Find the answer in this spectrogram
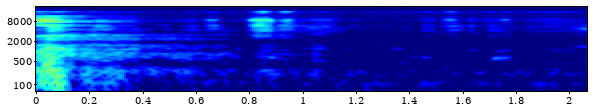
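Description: Near silence with the faint scratch of a ballpoint pen writing on paper.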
